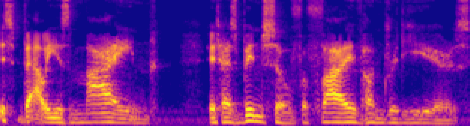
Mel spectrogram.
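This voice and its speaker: Growling in a put-on character voice, a man speaks at a fairly slow pace. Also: fairly low pitch for a man. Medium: read story. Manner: archaic, imperious.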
